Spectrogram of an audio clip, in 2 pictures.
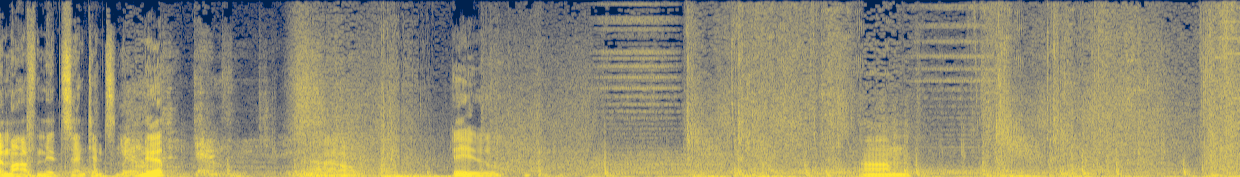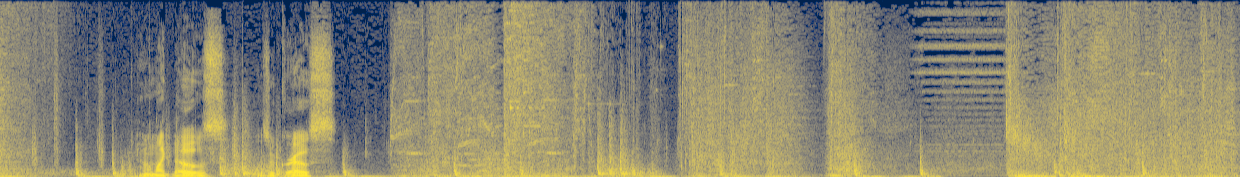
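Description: Energy blasts whoosh and boom repeatedly.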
